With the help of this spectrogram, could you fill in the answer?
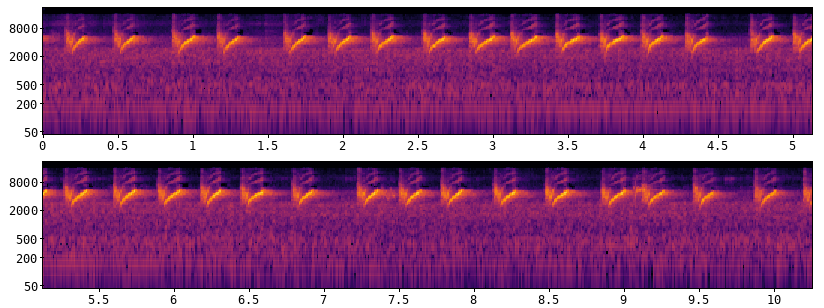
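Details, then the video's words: Rapid high chip notes from a bird, each a brief falling tick, repeated around three per second for ten seconds against a low background hum. "Birds sound"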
